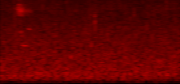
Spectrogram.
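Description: Steady rain falls as a dense, even hiss of drops with no distinct pattern, soft and continuous throughout, with no voices.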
